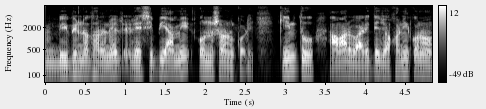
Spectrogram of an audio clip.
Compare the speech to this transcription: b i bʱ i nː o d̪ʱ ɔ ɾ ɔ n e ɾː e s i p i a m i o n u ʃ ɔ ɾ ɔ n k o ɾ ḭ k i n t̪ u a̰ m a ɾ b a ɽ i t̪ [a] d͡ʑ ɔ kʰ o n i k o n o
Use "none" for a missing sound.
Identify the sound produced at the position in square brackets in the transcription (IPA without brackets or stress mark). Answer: e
